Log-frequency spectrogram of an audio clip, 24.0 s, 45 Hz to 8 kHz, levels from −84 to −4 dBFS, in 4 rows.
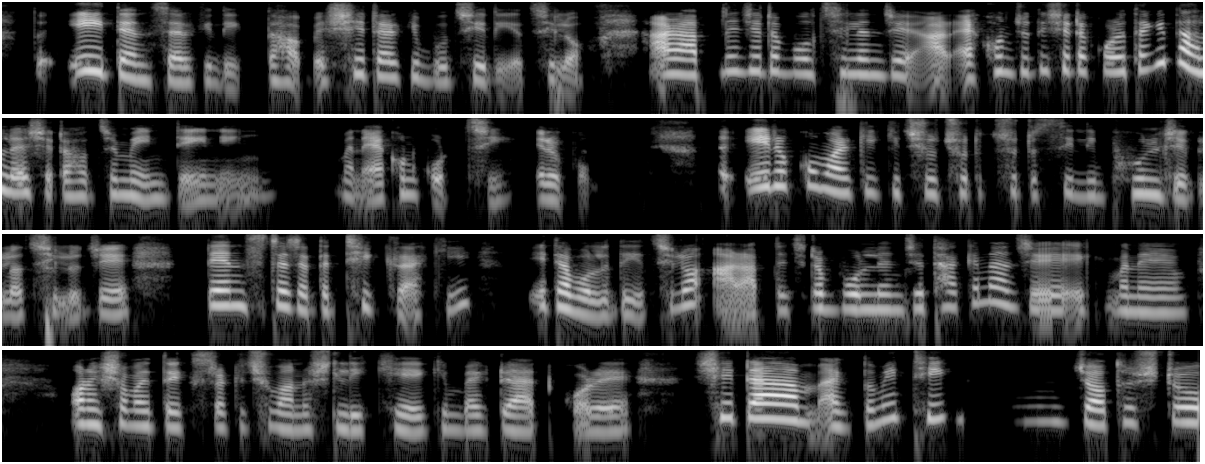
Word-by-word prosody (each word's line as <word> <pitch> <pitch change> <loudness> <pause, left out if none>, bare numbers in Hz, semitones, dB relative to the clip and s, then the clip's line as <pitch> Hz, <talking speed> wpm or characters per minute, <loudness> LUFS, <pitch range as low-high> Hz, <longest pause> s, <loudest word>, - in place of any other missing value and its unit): তো - - -13 0.2
এই 335 - +12
টেন্স 235 -5 +4
আর 195 - 0
কি 205 - -12
লিখতে - - -13
হবে। - - -5
সেটা 285 -2 -3
আরকি 245 0 -5
বুঝিয়ে 200 +2 -4
দিয়েছিল। 480 +4 -11 0.5
আর - - +10
আপনি 285 +4 -13
যেটা 325 0 -3
বলছিলেন 285 0 -5
যে 265 - -2 0.2
আর - - +4
এখন 325 - -6
যদি 310 +2 -9
সেটা 325 -1 +1
করে 315 0 +1
থাকি 420 +8 +1
তাহলে 330 -11 +7
সেটা - - -5
হচ্ছে 215 +2 -11
মেইনটেইনিং, 190 -1 -5 0.5
মানে 205 - -10
এখন 240 +4 -10
করছি - - -6 0.2
এরকম। 185 -1 -4 0.6
তো - - -5 0.2
এরকম 340 0 +4
আরকি 255 0 -4
কিছু 245 - -2
ছোট, 240 -1 -8
ছোট 260 -2 -12
সিলি 220 -4 -12
ভুল 245 -1 -6
যেগুলো 180 -2 -5
ছিল - - -5 0.2
যে 195 - +2 0.5
টেন্সটা 290 -1 +3
যাতে 230 -1 -3
ঠিক 270 -3 -6
রাখি 245 - -7 0.4
এটা 275 -2 +4
বলে 185 -1 -3
দিয়েছিল। 190 - -6 0.2
আর - - +4
আপনি 235 - -16
যেটা 255 - -3
বললেন 245 0 -2
যে 255 - -4
থাকে 270 +4 -6
না 335 - +1
যে - - -2 0.2
এক - - -21 0.2
মানে 220 -1 -5 0.6
অনেক 260 -1 +3
সময় 240 -2 -2
তো 230 - 0
এক্সট্রা 220 - -7
কিছু 225 - -3
মানুষ 200 0 -4 0.2
লিখে 195 0 -6
কিংবা 200 -2 -11
একটু 195 - -9
অ্যাড - - -2
করে, 185 0 -2 0.5
সেটা 335 -2 +11 0.2
একদমই 250 +9 -7
ঠিক। 330 +1 0 0.4
উম 295 0 -21 0.2
যথেষ্ট 265 +4 +1
250 Hz, 185 wpm, -25 LUFS, 215-300 Hz, 0.6 s, এই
